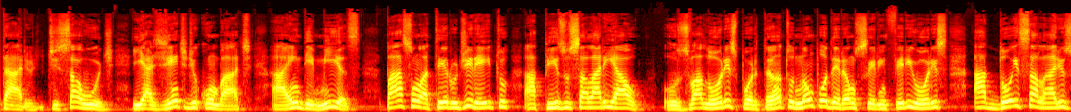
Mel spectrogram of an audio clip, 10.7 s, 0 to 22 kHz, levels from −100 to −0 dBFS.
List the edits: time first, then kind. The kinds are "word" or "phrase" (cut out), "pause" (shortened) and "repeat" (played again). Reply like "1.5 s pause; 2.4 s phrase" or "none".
6.5 s pause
